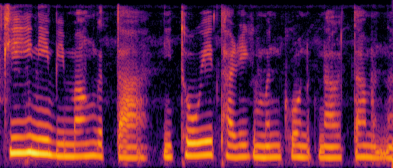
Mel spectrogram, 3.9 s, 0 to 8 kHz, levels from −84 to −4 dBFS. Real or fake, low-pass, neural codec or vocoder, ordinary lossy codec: real; 7.2 kHz; none; none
